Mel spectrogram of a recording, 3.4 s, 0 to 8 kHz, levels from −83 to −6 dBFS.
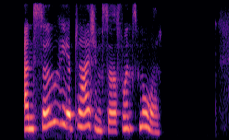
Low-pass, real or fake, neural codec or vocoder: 7.2 kHz; fake; codec, 16 kHz, 1 kbps, X-Codec, HuBERT features, trained on general audio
